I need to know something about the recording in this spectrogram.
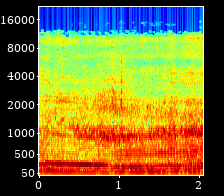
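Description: Tyres screech on asphalt as a car slides through a bend.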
